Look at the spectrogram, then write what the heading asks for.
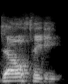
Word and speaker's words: Delphi: literally from my hometown he's from Delphi Indiana pronounced del fede anyplace else except in Delphi where it's pronounced dealt by Indiana as how still stands there I don't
